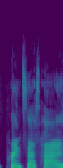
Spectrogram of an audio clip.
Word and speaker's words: Princess High: My name is Princess High.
